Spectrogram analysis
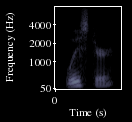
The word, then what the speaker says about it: Worcester: then all West to Worcester pronounced Worster saying goodbye to the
